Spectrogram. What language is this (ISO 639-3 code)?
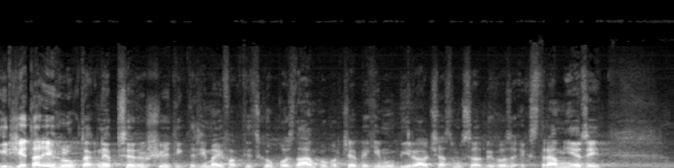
ces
